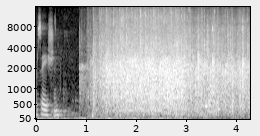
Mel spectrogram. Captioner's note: applause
